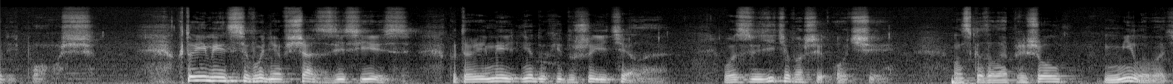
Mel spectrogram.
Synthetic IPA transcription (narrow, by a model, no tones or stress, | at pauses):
dʲitʲpʰo̰məɕ | kt̪oɪmʲejɪt̪sʲɪvodʲnʲəfɕasʲt̪ʲzʲdʲesʲjesʲtʲ | kɐt̪oɾɨjəɪmʲejʊt̪nʲɛd̪uxʲid̪ʊʂɨitʲʰḛlˠə̰ | vəzvʲɪdʲitʲɪvaʂɨot͡ɕːɪ̰ | onskɐzalˠjapɾʲɪʂolˠ | mʲilˠəvətʲ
